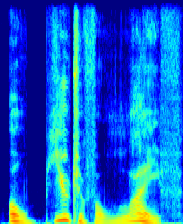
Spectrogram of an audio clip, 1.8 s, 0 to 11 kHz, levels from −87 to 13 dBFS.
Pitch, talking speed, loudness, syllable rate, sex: 135 Hz, 100 wpm, -18 LUFS, 3.0 syllables/s, male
